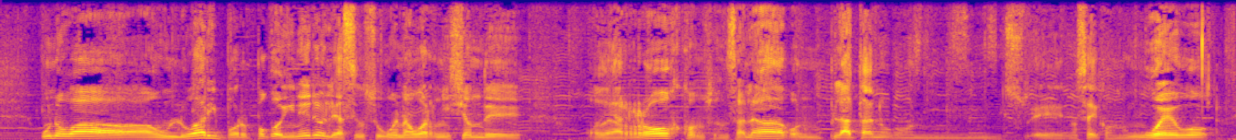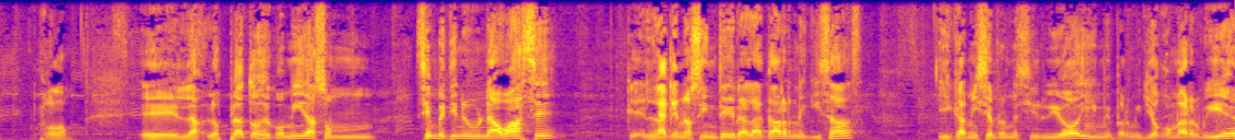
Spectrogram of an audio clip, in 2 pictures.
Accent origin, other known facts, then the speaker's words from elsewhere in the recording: Argentina; cuando llegué, ¿pero qué sos argentino? Sí, pero el perro no tiene nacionalidad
